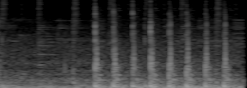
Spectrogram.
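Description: Light knocks and clicks from bait and tools being handled on a plastic cutting board, about five in the second half, over quiet background music.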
